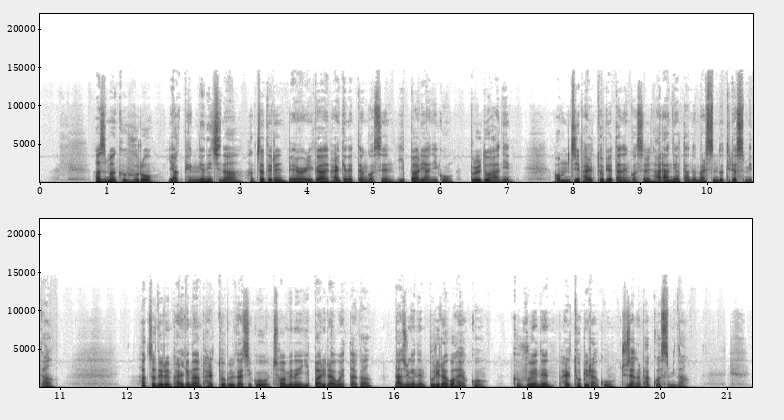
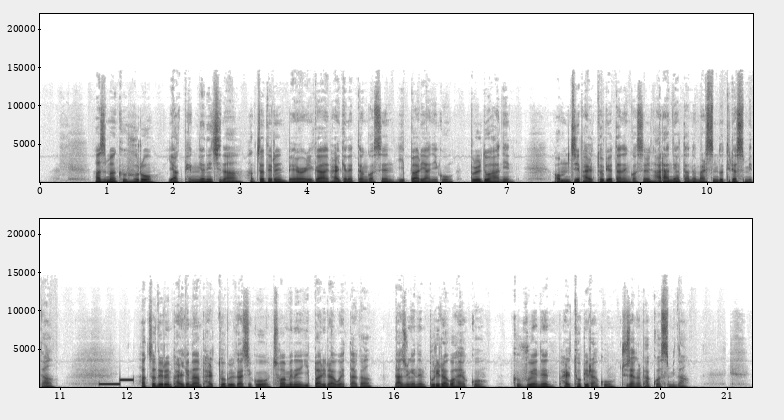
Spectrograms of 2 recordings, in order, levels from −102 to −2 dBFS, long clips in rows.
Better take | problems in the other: first | alarm; noticeable; at 12 s; peak 1 dB below the speech

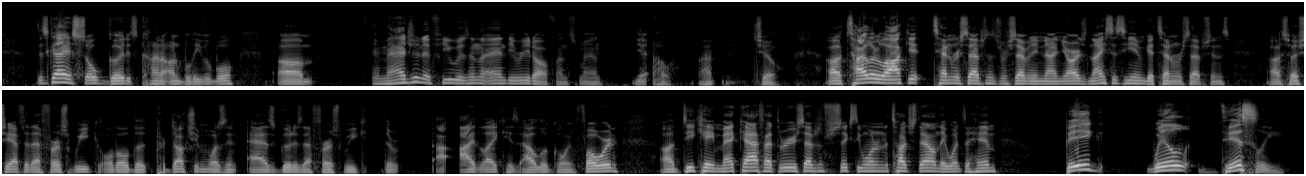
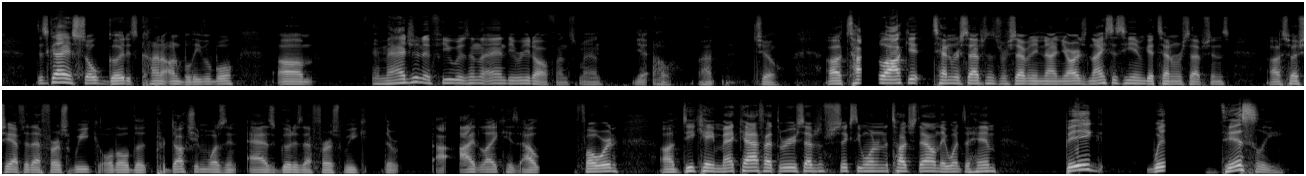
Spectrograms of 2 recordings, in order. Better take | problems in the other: first | audio cutting out; at 8.5 s, at 18 s and at 25 s

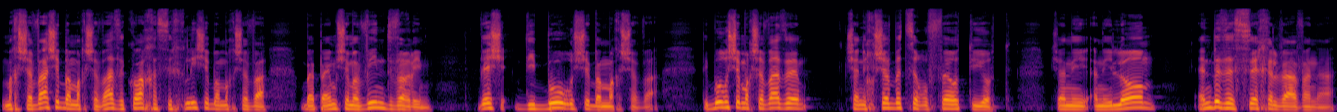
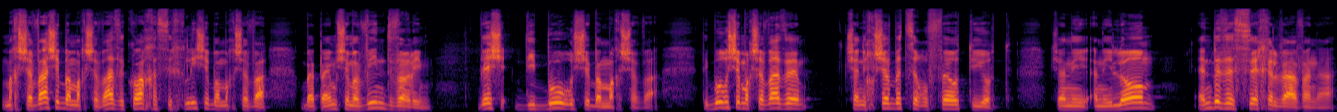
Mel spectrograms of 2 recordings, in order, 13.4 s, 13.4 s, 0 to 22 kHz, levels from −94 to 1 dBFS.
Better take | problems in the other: first | thin; very; fading below 600 Hz

